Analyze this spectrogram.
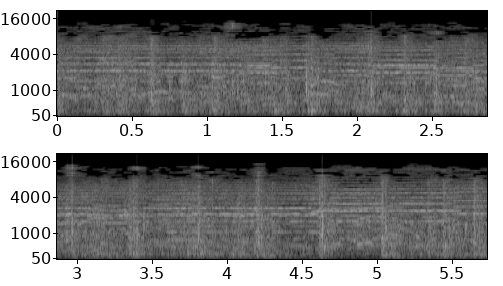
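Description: A large band of gaita-de-foles bagpipes playing a tune over their steady drone, with snare drums, tamboril and a bass drum beating a steady rhythm along with them.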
